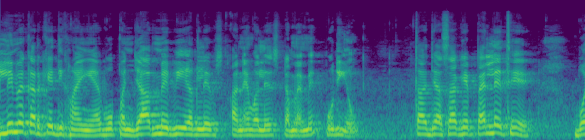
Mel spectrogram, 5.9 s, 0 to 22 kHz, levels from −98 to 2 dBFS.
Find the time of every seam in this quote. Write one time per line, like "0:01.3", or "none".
0:04.1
